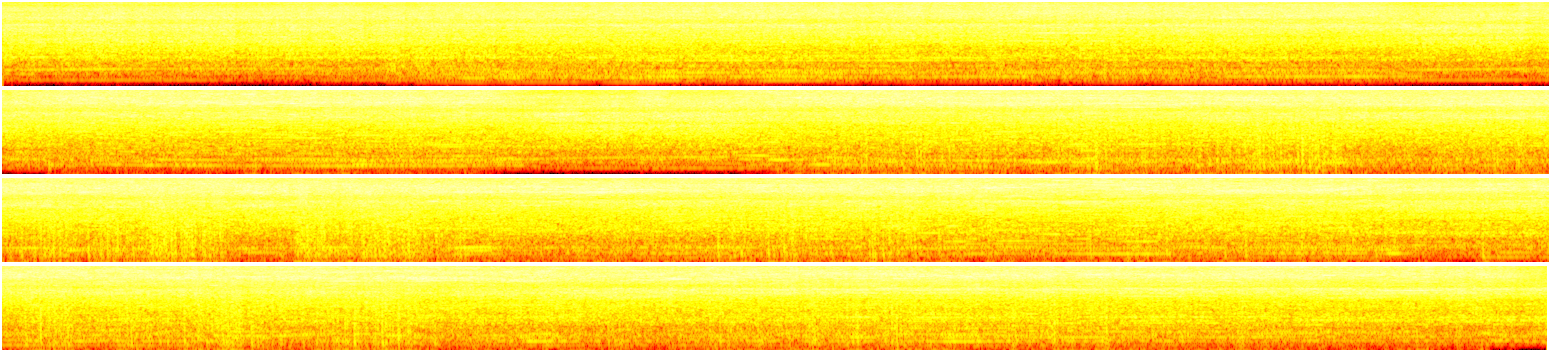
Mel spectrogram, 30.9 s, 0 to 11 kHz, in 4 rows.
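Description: DeWalt angle grinder with a thin cut-off wheel cutting through 18-gauge sheet steel, running loud and continuously, its pitch wavering up and down as the wheel works through the cut.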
